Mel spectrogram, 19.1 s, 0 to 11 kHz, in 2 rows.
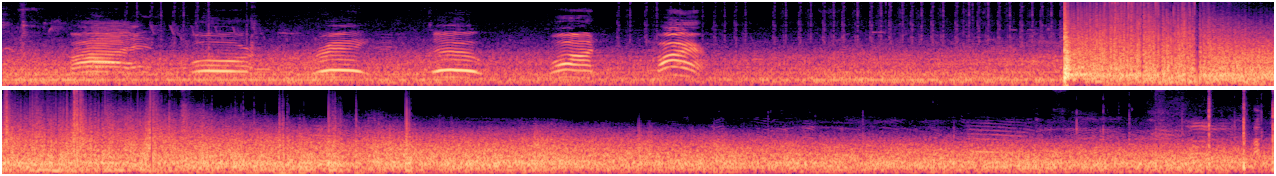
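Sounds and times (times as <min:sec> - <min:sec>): long rolling rumble: 0:00.0 - 0:19.0
explosive cracks: 0:04.6 - 0:19.0
explosion blast: 0:07.9 - 0:18.8.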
